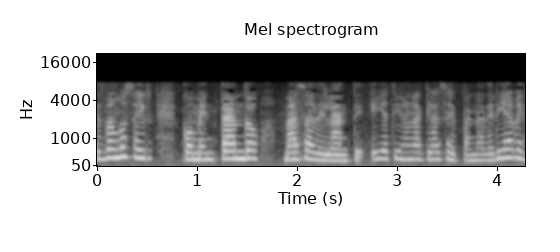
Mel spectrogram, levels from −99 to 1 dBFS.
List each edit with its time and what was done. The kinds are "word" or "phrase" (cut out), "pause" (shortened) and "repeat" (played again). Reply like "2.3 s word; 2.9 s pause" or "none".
none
